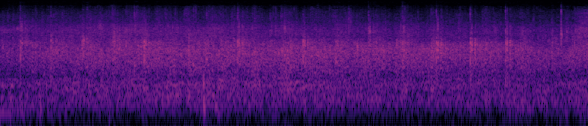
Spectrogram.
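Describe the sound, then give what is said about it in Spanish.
An audience claps loudly and steadily for the Lord, a dense wash of many hands with no pauses for the whole stretch, bright and crisp with no voices standing out. “Dele palmas fuerte al Señor, pues.”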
